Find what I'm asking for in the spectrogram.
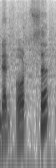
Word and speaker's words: Dead Horze: Ospiti con noi in Dead Orts. A me piace pronunciarvi così e penso sia anche giusto.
